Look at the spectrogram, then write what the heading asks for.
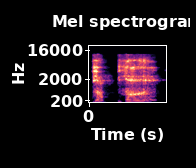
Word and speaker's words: Peppeh: when we talk, say Peppeh, it's hot. It's like that West African pronunciation, really Ghana and Nigerian pronunciation Yeah. of pepper. So Peppeh.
